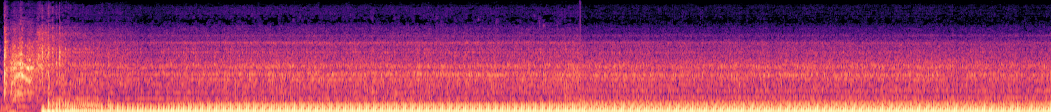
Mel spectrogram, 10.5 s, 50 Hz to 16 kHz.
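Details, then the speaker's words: Honda EG8 first start after build, chipped ECU, idling to check the cooling system; after catching, settles into a smooth steady idle with deep even hum and no knocking, normal. "let's just make sure that we can idle and that we have our cooling system working properly."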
